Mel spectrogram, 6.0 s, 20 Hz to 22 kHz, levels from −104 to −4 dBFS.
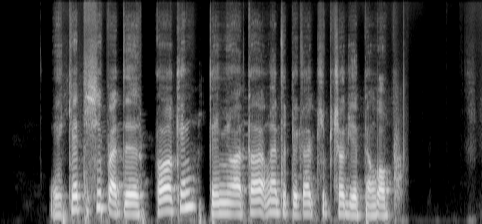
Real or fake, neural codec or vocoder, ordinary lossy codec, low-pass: fake; codec, 44.1 kHz, 3.4 kbps, Pupu-Codec; none; none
